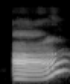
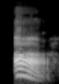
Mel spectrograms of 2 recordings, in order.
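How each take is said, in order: First: The pitch rises from low to high. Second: The pitch falls sharply from high to low. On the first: It sounds like asking a question. "from down to up, this is pataas ha, para kang nagtatanong" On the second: It sounds like being angry. "from up to down, para kang galit"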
